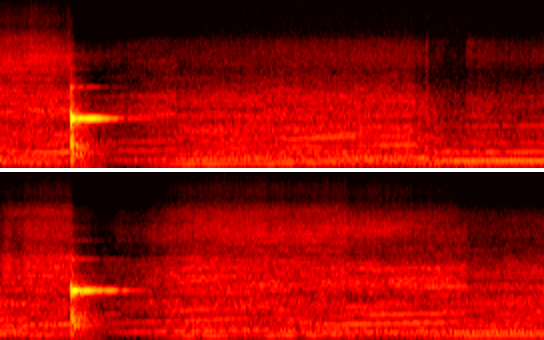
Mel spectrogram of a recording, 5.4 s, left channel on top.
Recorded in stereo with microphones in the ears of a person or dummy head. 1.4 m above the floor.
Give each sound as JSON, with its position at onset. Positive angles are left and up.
{"t": 0.7, "sound": "a piano", "side_deg": 40, "distance_m": 0.8}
